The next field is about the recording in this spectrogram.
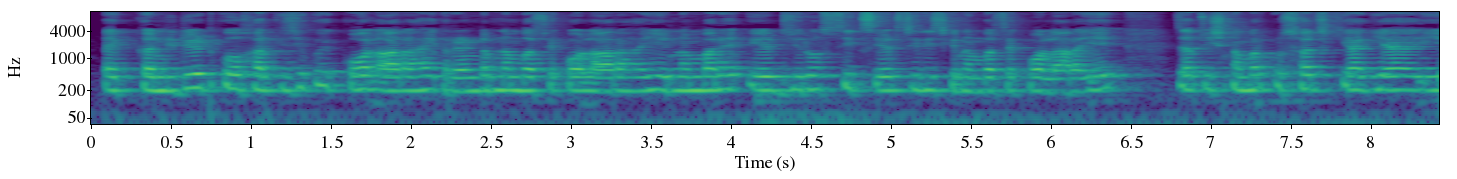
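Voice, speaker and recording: A woman's voice: mid-range voice, a little mellow. A woman from explains the news informally as a channel host, often circling back over her phrases. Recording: echoey, roomy sound.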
